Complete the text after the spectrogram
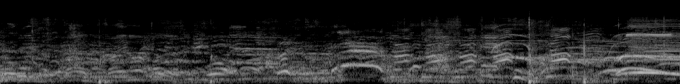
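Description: A volleyball is struck with a thump.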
